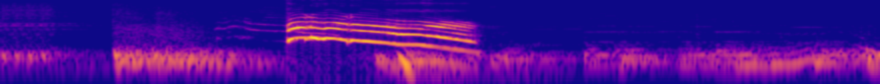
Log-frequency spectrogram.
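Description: Soundtrack of a YouTube Poop edit playing: a short buzzing noise, then a loud cry that falls in pitch for about a second, with music under it.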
